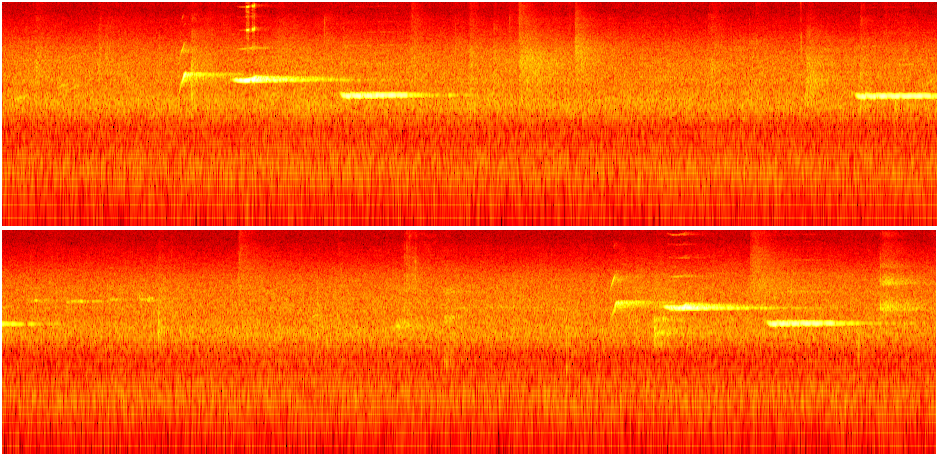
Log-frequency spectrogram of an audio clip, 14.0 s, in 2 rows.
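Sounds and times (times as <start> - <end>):
mangrove robin Melanodryas pulverulenta whistled notes: 1.4 - 3.2, 6.4 - 7.9, 11.6 - 13.8.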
